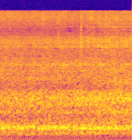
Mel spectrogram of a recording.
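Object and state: Nothing is struck.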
